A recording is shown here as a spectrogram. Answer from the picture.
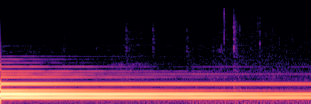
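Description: A perfect fifth (the root and its fifth) played together on a hollow-body archtop electric guitar, ringing out and fading slowly. It is a stable, open-sounding interval, "super stable, like a pillar."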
